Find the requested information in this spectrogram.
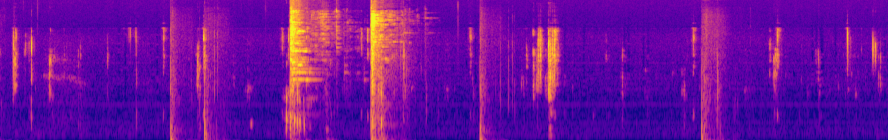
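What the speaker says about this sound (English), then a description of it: "I am so terrible at placing the glass" Glass panes being placed while building a greenhouse in Minecraft, Bedrock Edition: a scatter of short, sharp clinks and crunchy breaks, some in quick pairs, separated by silence.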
